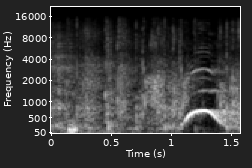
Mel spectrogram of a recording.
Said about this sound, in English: Before we start, everyone, give yourselves a round of applause. Thank you so much.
